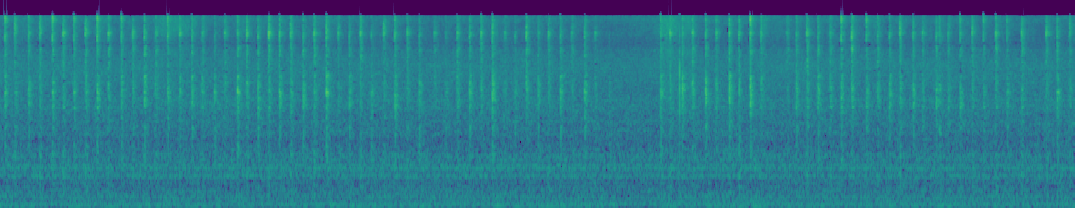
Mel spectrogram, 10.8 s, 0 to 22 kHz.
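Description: A computer keyboard's F8 key tapped rapidly and repeatedly, about five clicks a second with a short pause just past halfway, to call up the boot menu during the PC's startup. A steady low hum runs underneath.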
